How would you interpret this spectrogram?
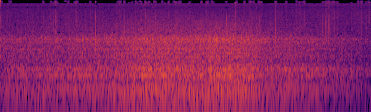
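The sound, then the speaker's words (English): A car drives past, its engine and tire rumble swelling to a peak midway before fading again, with no voices over it. “That car is going to play circuses until they do get you.”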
